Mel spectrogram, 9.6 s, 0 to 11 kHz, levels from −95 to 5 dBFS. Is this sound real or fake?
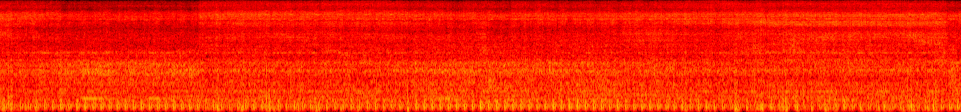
real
